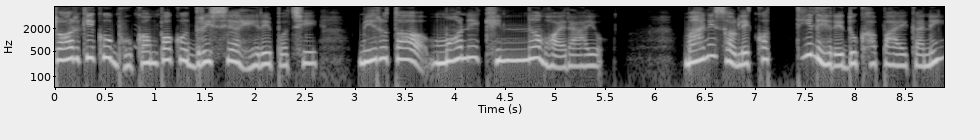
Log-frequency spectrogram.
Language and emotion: Nepali, sad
